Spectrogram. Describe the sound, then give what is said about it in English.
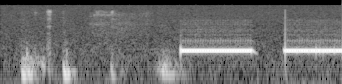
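An outgoing call rings on the line: two steady, loud electronic ring tones with a short gap between them, after a few soft clicks and rustles. “Pick up, lady. Hey, lady, pick up your phone.”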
